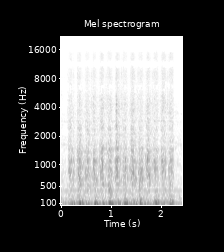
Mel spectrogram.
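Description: A hard block of aged Parmesan rasped back and forth on a flat stainless-steel grater, in quick, even strokes about four or five a second.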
